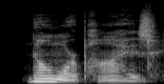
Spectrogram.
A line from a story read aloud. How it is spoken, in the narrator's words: whimpered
